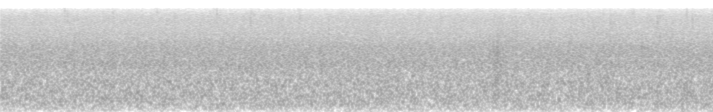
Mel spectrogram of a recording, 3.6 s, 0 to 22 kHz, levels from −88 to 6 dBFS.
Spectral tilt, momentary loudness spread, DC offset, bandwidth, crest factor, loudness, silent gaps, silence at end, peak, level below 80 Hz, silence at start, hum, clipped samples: 0 dB/octave; 0 LU; under 0.1%; 16 kHz; 16 dB; -41 LUFS; none; 0 s; -28 dBFS; -74 dBFS; 0 s; none; under 0.1%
